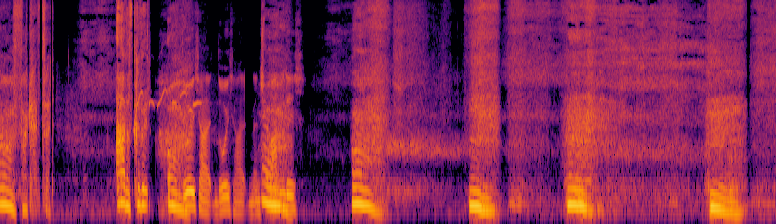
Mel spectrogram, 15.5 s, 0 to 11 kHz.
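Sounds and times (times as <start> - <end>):
speech: 0.0 - 1.2, 2.3 - 6.1, 7.0 - 7.8, 9.4 - 10.0, 11.3 - 12.0, 14.2 - 14.9
person breathing heavily in an ice bath: 1.2 - 2.4, 5.2 - 15.5.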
